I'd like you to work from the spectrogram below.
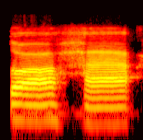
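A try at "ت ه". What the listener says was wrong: تو آپ موٹا نہیں، تا باریک.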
